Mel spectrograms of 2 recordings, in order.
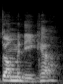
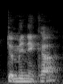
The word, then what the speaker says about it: Dominica: all right there you go Dominica and it's pronounced Dominica not Dominica as Dominican Republic is Dominica uh again I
